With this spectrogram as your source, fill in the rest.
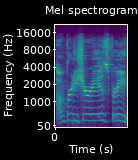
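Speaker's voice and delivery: play-acted, very high-pitched shout. Imagining answering a shooting star that speaks to him: pretend shouting. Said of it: "and I'm shouting back".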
